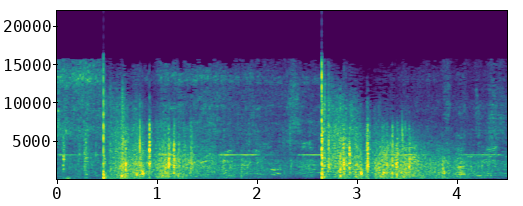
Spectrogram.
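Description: Daytime aerial firework shells bursting overhead: two sharp bangs about two seconds apart, each followed by an echoing tail.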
